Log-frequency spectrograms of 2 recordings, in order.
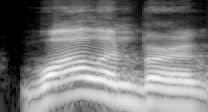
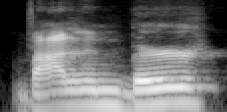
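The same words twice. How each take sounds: First: The name is said with an American pronunciation. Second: The name is said with a Swedish pronunciation. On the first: "I'm going to do the Americanized version again" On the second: "I know from someone Swedish that it's like"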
